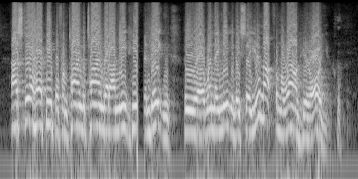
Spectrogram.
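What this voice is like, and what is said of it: Arkansas Southern rural accent. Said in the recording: “I don't sound like someone raised in Ohio, and I don't sound like a transplant from Kentucky either. I've got a completely different redneck hick voice ... it's Arkansas is where it's from”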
